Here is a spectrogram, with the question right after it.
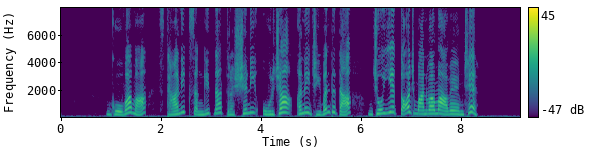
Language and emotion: Gujarati, surprised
